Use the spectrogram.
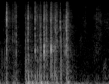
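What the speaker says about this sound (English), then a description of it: "You can probably hear I'm shuffling my tarot cards right now" Tarot cards being shuffled close up, a quick crisp riffle of papery flutters lasting about a second after a brief pause.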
